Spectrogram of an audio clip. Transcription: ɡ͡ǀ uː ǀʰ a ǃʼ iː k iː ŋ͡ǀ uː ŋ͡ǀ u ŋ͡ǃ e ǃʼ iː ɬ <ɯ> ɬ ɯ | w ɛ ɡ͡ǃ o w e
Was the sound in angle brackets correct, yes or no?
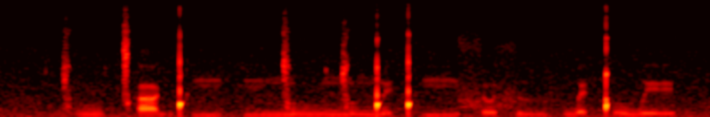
no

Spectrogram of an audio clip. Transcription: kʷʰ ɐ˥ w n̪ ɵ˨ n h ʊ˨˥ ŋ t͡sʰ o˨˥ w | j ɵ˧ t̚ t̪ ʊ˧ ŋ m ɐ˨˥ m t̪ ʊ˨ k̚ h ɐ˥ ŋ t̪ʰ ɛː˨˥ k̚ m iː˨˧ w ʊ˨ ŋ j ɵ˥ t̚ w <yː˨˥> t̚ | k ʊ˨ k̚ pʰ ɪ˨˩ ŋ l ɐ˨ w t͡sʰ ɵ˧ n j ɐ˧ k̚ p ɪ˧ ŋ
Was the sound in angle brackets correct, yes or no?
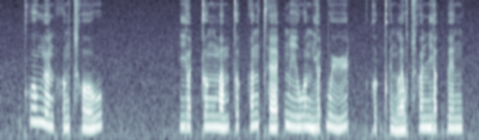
yes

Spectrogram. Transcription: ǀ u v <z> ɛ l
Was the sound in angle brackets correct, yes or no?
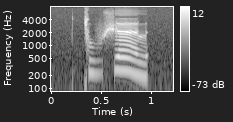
no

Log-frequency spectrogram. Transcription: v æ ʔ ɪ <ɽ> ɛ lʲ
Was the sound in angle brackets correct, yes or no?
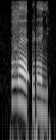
yes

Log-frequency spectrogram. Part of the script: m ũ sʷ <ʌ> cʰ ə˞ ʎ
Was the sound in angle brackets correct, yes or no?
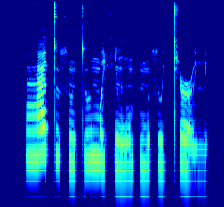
no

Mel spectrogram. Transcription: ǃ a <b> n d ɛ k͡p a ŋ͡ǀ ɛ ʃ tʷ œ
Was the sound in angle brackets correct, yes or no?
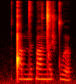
yes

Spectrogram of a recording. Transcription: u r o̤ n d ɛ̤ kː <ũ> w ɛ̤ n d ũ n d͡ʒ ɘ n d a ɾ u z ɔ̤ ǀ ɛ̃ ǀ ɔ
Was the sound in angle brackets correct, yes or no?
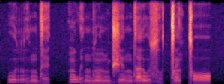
yes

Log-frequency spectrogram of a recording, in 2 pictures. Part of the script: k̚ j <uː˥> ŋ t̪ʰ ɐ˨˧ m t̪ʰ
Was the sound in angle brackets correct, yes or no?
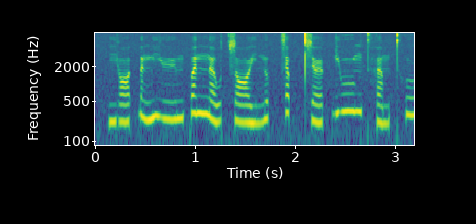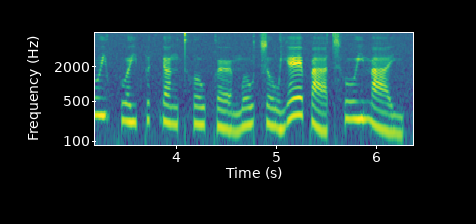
yes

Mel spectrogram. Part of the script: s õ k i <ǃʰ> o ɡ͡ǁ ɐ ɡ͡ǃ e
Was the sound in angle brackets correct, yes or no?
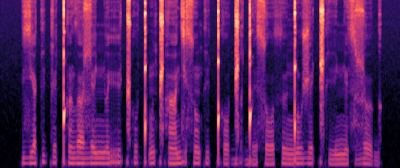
yes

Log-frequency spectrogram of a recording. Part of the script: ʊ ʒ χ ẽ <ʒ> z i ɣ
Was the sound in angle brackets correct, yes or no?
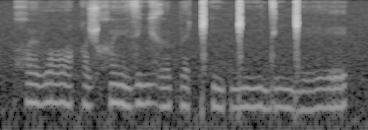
no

